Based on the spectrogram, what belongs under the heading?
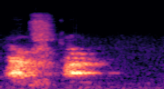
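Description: A neighbor's dog barks twice in quick succession, two sharp, fairly loud woofs with a short gap between them, then silence. No one speaks.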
